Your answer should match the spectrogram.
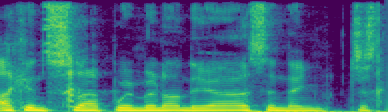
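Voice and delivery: low mock-villain boast; Thanos. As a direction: carry on the deep supervillain parody. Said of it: "Like he's Thanos".

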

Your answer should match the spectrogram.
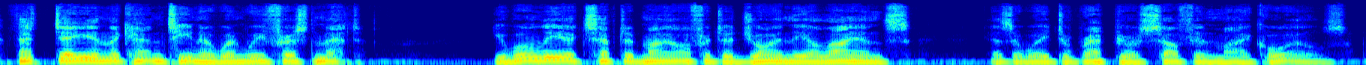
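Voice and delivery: a hint of a fragile alien rebel, gently reproachful; dying lamproid lover. A narrator's reading. Dice's voice addressing Sivrak.

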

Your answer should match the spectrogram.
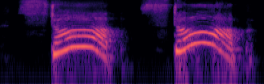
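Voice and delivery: high, urgent storybook shout; two sharp calls, pitch leaping up; crying out. A narrator's reading. Townspeople chase the gingerbread man, crying out. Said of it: "cried the townspeople".

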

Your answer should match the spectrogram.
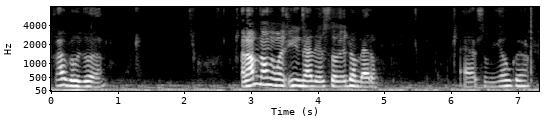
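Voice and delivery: chewing while talking; speaking between bites; mouth full. Real, not acted. Seen 1: Face clear; between-word mouth movements look like chewing during eating video.

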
